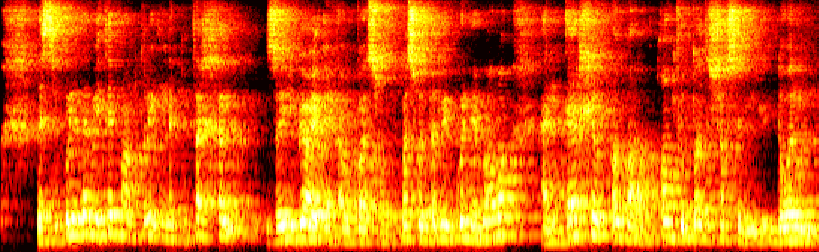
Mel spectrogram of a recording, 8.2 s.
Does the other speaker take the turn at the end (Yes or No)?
Yes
